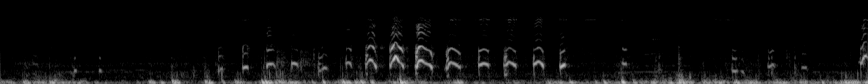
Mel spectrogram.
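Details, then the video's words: Golden puppy crying: a series of high, thin, tonal whines, each rising and then falling, repeated about twice a second in a busy burst before trailing off into scattered single whimpers over low rumbling handling noise. "Sound Puppy Cry"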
